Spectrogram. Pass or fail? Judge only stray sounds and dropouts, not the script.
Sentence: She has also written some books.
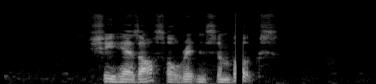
fail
